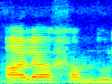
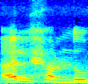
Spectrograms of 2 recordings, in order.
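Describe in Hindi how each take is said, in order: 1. L के बाद एक छोटा स्वर आता है। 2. L बंद है, इसके बाद कोई स्वर नहीं है। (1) "लाम को ज़बर दे दिया है" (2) "अलहम्दु में लाम साकिन है"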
